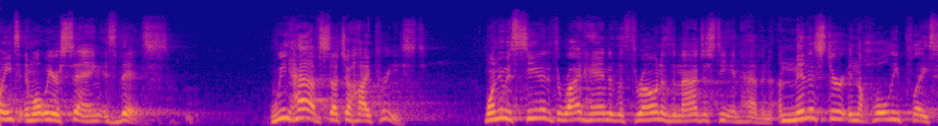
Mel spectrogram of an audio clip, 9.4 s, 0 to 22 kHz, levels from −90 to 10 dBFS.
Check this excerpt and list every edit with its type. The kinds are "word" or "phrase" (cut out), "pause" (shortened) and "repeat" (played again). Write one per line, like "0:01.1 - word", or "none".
none

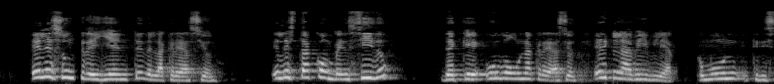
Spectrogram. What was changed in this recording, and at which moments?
0:06.1 - word

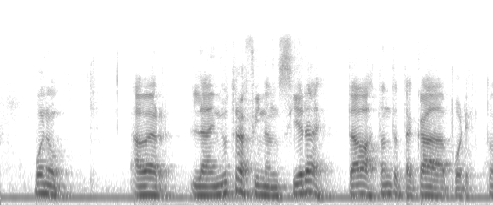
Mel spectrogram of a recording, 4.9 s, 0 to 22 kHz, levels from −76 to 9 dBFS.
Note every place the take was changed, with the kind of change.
none

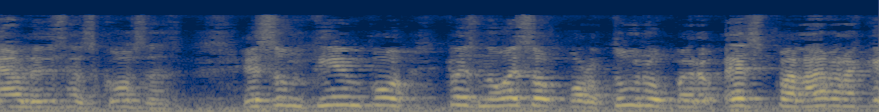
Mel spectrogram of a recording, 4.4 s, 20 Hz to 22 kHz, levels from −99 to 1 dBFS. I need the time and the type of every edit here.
0:02.3 - word

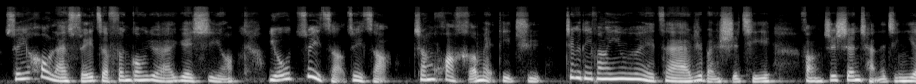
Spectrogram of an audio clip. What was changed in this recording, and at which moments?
none

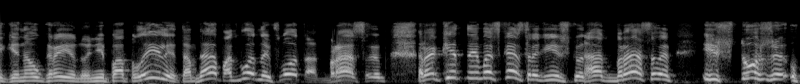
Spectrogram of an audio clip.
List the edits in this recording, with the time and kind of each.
0:02.0 - word
0:05.8 - word

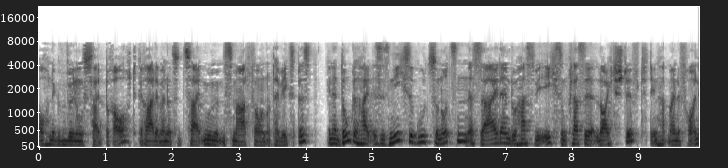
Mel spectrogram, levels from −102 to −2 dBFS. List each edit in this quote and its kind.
0:04.2 - pause

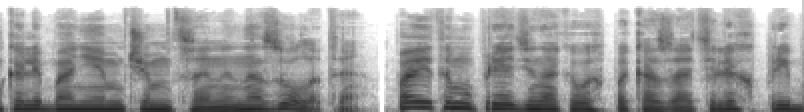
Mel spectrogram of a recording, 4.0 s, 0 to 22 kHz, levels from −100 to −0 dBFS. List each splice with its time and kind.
0:01.9 - pause

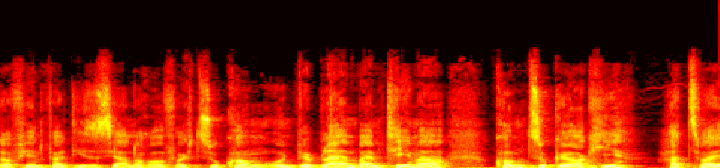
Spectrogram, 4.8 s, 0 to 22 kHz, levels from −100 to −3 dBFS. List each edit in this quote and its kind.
none

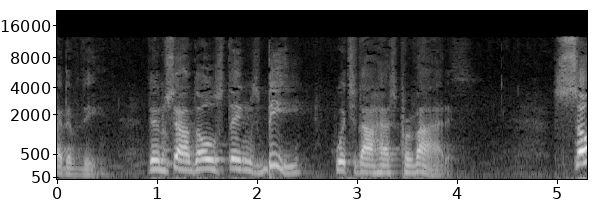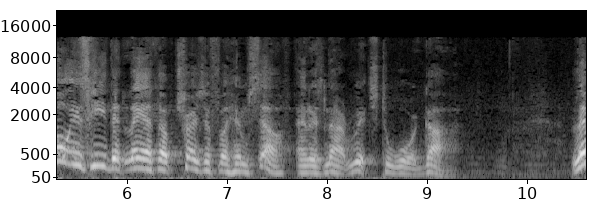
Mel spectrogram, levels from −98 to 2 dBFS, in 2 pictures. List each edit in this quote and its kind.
0:01.1 - word

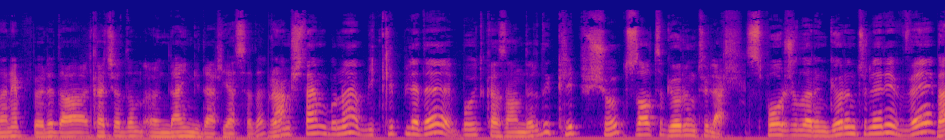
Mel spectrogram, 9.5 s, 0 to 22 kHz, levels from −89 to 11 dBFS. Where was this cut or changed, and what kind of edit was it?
0:04.6 - phrase
0:06.7 - phrase

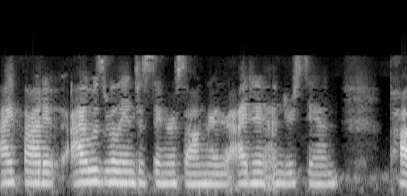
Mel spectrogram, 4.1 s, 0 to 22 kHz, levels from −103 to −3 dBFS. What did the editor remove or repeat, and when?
none

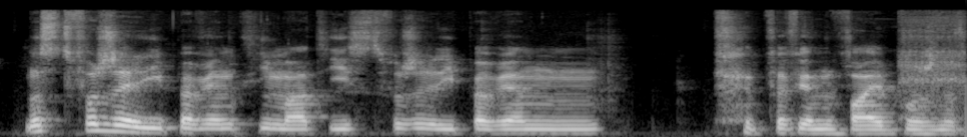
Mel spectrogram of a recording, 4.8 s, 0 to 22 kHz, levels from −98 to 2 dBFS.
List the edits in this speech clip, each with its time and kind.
none

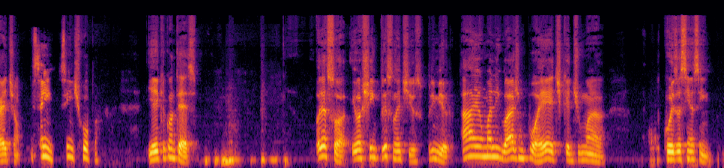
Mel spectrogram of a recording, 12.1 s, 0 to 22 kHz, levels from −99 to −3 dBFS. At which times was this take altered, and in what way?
none

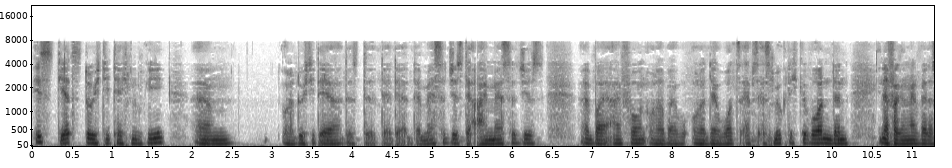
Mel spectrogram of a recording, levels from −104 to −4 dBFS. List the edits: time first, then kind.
0:03.6 - word

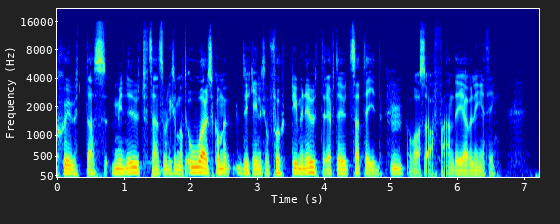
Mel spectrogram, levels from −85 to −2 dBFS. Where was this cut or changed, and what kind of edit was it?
0:01.4 - word
0:01.9 - word
0:02.6 - word
0:04.9 - pause
0:05.6 - word

